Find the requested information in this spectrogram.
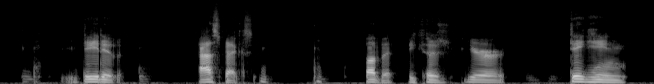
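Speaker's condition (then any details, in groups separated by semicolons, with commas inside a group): Stuttering; since childhood, persistent, not intermittent; adult; notably disfluent, reading aloud very hard, stutters even alone when reading aloud; blocks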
